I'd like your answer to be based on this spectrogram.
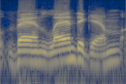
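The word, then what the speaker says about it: Van Landeghem: And I'm going to say Chantelle Van Landigem. – Yes. – That's how you don't butcher it.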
